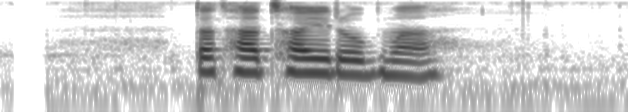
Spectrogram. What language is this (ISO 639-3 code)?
nep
